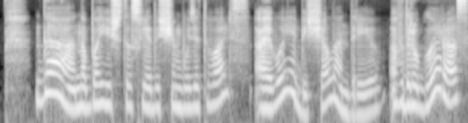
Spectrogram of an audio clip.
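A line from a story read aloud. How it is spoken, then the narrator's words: Cheerful. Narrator (Russian): весело произносит она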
